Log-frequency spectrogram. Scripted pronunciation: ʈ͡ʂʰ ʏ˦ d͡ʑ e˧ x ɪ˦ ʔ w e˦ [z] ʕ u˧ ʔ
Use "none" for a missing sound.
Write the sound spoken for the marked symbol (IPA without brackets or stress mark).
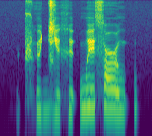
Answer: s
